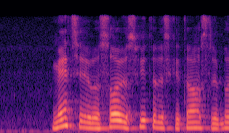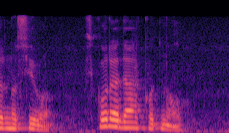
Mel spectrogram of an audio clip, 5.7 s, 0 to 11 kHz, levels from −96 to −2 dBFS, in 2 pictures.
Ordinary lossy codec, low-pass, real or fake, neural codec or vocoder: none; 7.2 kHz; fake; codec, 16 kHz, 8 kbps, FunCodec, trained on Chinese and English, 25 frames a second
